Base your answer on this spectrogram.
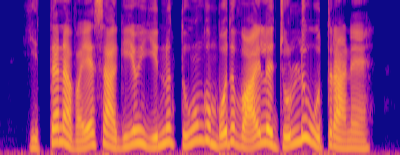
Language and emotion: Tamil, disgusted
